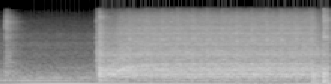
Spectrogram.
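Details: Murray rear-engine riding mower, returned with partially shredded drive belt; catches at once and settles into a steady even run; earlier valve grind holding up, runs well once warm; owner wonders if a changed spark plug causes cold issues.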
